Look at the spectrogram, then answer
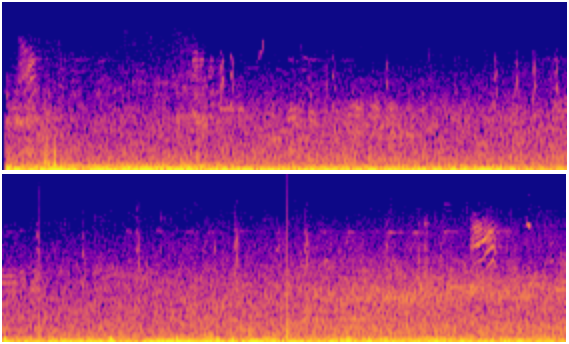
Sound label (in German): bergfink zugrufe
